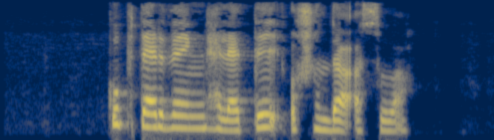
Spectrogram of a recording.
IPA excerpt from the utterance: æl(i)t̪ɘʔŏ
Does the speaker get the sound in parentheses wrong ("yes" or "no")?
yes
